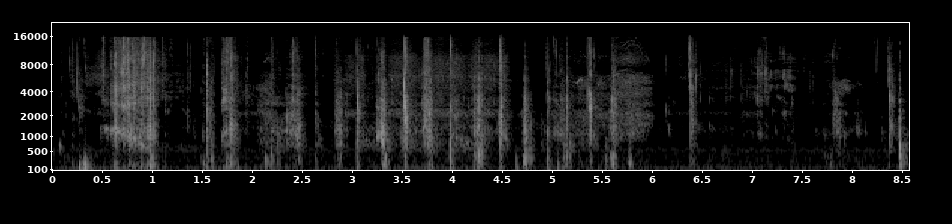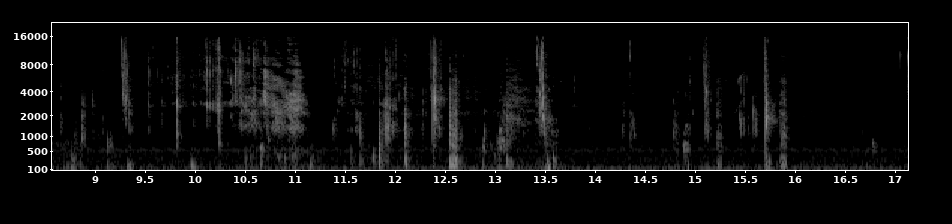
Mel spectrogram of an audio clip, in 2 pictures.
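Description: Close-up chewing and crunching of crispy fried chicken, a dense run of crunches for the first several seconds, then sparser, softer chewing.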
